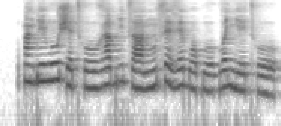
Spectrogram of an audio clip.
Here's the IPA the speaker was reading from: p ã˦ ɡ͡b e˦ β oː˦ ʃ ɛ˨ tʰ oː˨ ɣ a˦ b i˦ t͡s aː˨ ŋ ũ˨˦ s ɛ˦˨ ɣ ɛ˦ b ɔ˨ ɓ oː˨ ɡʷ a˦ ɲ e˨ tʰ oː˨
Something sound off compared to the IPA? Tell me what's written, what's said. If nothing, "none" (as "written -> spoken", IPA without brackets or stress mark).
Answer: none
